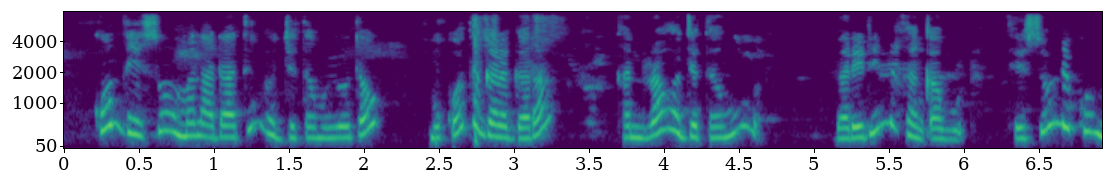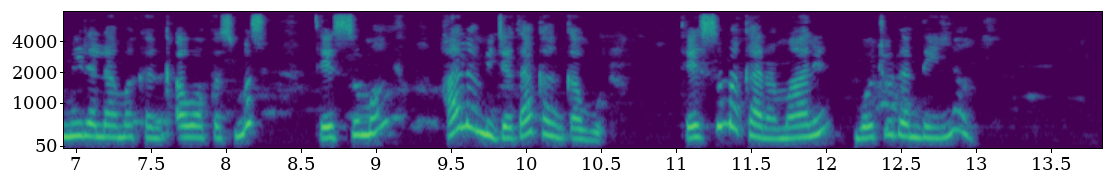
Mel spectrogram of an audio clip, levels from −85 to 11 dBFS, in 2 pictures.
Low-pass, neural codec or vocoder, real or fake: 7.2 kHz; none; real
